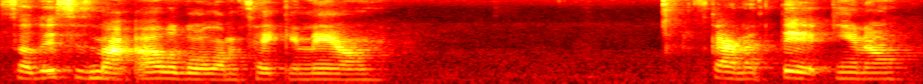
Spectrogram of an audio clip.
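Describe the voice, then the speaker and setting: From a sunny room in her home, an older woman from Atlanta, Georgia, hosts a casual phone livestream, talking folksily with viewers in a Southern accent. Her medium-pitched voice is steady and fairly bright at normal speed, though she sometimes drops to a murmur.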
